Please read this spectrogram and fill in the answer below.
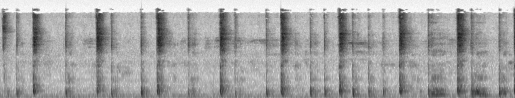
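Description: Beatbox-style mouth percussion: a quick, uneven run of sharp hissing hits mixed with low thumps.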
